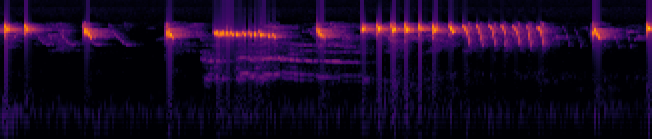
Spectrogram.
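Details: Konin singing for songbird training: crisp high chips, a buzzy sustained note, then a fast stuttering trill of descending notes, while a lower drawn-out whistle sounds faintly underneath.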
